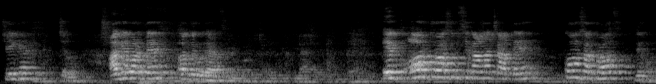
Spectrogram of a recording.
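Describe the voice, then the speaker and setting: A man's voice: very high voice, animated, normal speed, fairly bright tone, slight background noise. A young man tutoring a class, mixing English terms into his talk and constantly asking whether the students have understood. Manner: keeps checking if students understood; mixes Hindi with English terms. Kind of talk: classroom lesson. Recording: echoey room, voice from far off.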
